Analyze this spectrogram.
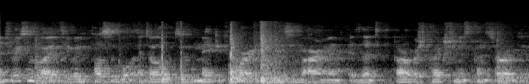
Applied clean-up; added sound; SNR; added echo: none; Run; 4 dB; reverberation time 2.2 s.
